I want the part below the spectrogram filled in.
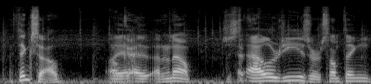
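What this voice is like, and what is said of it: Congested, stuffy-nosed voice. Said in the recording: “You could probably hear in my voice I'm a little congested right now.”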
